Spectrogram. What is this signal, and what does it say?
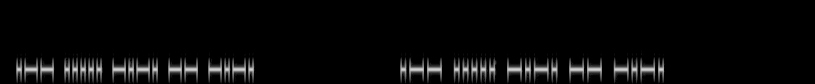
Morse code, heard as a keyed tone, about 28 wpm, 700 Hz. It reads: W5CMC W5CMC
